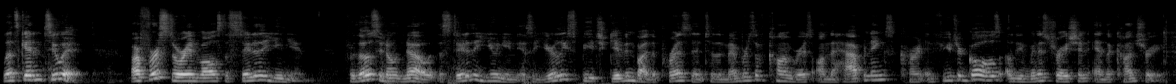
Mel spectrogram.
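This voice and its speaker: A young man reads scripted news in a slightly high voice. His tone is wry, and he slips light jokes into the copy. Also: expressive, quick pace, a little mellow. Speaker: student news anchor.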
